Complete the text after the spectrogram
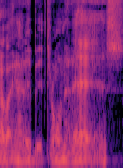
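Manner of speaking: put-on low, freaky, dirty-sounding old-timer voice. Describing what one side of a split screen shows: freaky old-head voice.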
